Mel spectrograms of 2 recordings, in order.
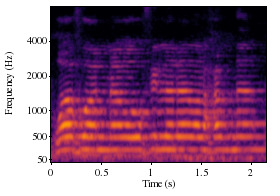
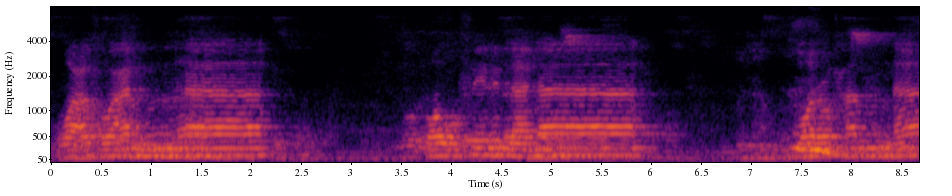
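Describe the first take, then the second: First: The phrases run together without any pauses. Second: Each short phrase is followed by a pause. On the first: The requests are rattled off impolitely. The speaker calls it wrong. "আপনি যদি এভাবে বলতে থাকেন" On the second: Each request is made separately and politely. The speaker calls it right. "এই যে আমি থেমে থেমে বললাম, এটা কিন্তু ওয়াকফা।"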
